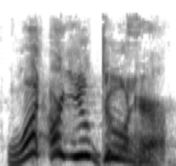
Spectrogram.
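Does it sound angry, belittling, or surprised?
angry. It sounds angry.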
